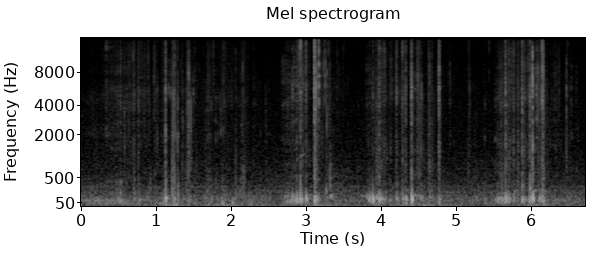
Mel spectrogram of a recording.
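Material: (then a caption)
Soap. A solid rectangular pink soap bar with orange sides, held in the hand, is shaved into thin strips with a small utility blade. Each scraping pass gives a dry, crackling rasp with sharp bright ticks over a low, thudding body. The passes come in repeated bursts separated by quieter gaps.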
